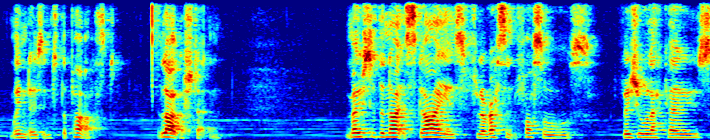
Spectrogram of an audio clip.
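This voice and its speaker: An actress playing a young astrobiologist, anxious and wry, with a dry, scholarly way of talking. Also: female voice, mid-range voice, lightly acted. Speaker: lecturer. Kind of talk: scripted lecture in audio drama. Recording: roomy echo, faint music behind.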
